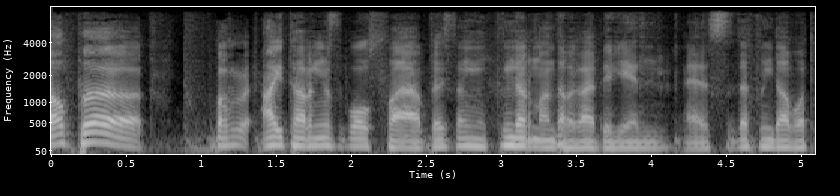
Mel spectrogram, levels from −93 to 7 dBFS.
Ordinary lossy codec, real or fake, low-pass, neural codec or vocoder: MP3, 48 kbps; fake; 7.2 kHz; codec, 16 kHz, 1 kbps, FunCodec, trained on Chinese and English, 50 frames a second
